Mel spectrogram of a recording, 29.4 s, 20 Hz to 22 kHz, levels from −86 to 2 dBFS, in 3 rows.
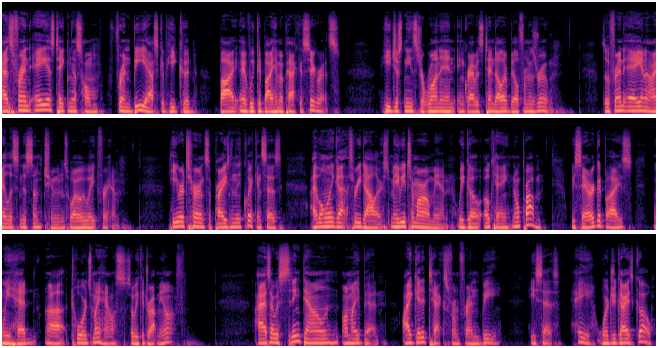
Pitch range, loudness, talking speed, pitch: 120-145 Hz, -23 LUFS, 225 wpm, 130 Hz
